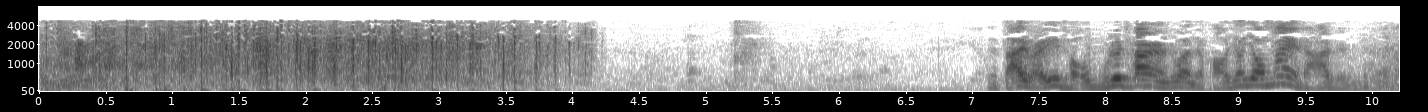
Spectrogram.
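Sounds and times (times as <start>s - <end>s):
audience applause: 0.0s - 4.2s
speech: 7.3s - 10.1s.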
